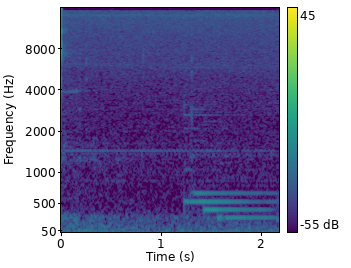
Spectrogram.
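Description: A faint, short chime of four quick mallet-like notes, entering one after another about a second in and ringing on for under a second, with a soft click at the very start.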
